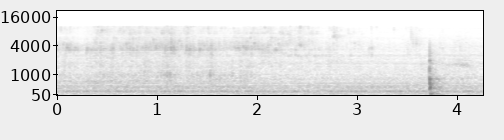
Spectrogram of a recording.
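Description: Water pouring into a Vitamix blender jar with carrot tops and salt for a sauce, a steady running, splashing flow lasting throughout, with a brief sharp clink near the end.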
